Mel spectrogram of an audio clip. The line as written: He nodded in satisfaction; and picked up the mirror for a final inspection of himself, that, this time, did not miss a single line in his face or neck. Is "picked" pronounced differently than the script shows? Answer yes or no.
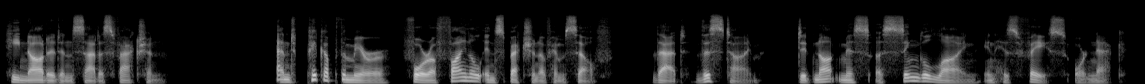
yes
